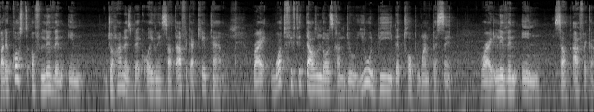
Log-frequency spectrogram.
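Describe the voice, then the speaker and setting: With lively intonation, the somewhat breathy voice carries a dark, mellow tone. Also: man, medium pitch for a man, moderate pace. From Ghana. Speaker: YouTuber, reaction vlogger. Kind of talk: casual vlog commentary.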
